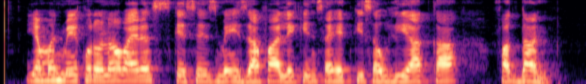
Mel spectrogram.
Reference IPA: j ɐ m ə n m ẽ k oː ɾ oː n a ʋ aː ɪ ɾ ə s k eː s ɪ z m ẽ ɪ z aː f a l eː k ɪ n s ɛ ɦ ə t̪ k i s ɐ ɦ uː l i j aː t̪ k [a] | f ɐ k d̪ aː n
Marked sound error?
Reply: no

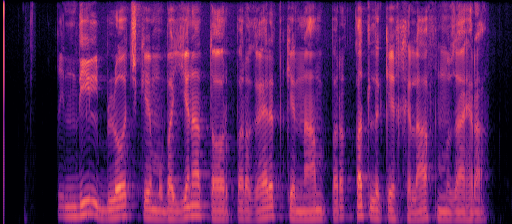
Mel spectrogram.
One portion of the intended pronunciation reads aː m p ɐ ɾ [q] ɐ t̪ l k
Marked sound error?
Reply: no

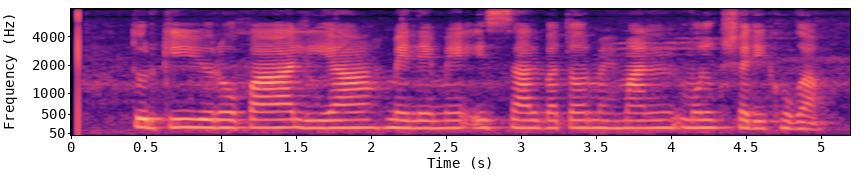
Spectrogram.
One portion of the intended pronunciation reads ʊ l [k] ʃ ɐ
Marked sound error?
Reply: no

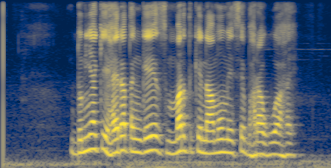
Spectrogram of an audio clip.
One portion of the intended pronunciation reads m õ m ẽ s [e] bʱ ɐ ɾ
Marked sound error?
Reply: no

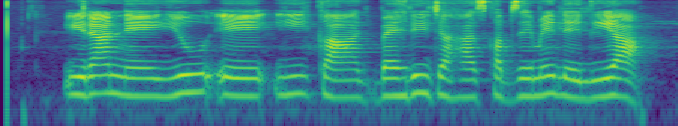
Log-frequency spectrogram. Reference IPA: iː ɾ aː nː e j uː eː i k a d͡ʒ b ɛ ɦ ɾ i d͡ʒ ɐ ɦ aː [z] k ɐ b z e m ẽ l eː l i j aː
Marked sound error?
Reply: no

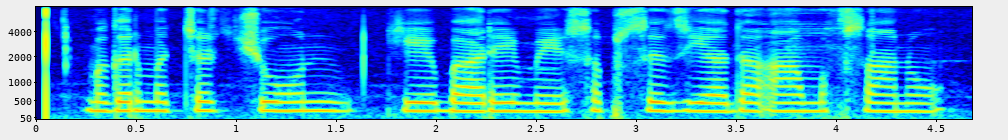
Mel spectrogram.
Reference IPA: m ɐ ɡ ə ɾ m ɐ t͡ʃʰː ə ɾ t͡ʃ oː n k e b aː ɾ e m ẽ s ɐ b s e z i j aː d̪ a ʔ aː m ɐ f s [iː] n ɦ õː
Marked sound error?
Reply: yes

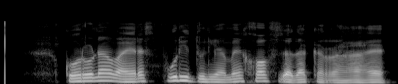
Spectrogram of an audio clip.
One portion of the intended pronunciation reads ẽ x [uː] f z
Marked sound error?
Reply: yes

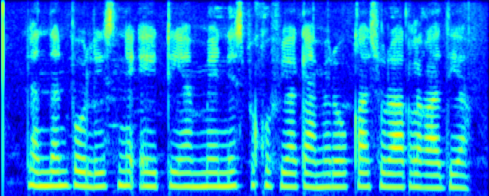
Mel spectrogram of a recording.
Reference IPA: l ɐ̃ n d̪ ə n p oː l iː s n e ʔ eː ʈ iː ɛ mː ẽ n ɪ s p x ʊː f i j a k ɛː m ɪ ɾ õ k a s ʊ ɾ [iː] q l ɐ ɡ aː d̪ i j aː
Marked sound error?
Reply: yes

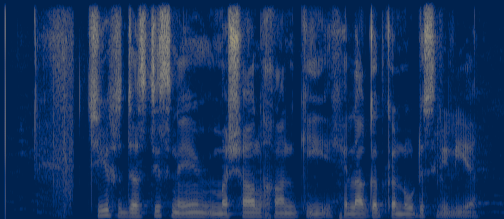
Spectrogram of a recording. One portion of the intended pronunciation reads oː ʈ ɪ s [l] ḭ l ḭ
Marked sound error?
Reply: no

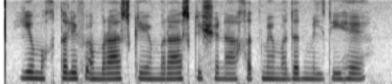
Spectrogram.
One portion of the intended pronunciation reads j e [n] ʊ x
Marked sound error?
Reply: yes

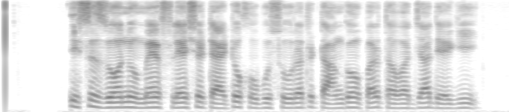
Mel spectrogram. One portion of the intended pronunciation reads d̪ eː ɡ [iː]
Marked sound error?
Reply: no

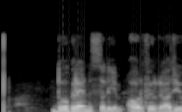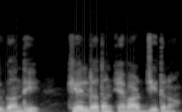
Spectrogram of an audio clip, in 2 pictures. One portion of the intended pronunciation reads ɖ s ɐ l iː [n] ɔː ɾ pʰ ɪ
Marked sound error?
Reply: yes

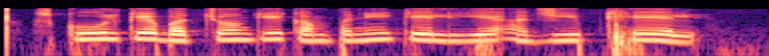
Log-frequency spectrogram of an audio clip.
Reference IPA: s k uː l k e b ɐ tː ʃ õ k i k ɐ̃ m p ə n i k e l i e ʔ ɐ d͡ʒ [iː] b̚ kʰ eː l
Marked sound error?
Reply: no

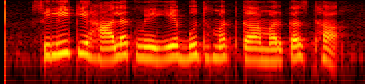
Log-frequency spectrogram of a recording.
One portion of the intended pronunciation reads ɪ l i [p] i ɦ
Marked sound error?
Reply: yes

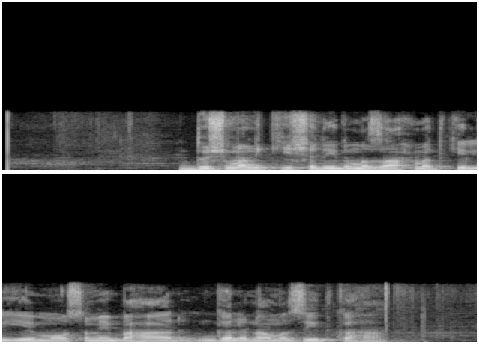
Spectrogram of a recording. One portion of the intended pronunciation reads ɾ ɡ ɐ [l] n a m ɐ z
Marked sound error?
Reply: no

